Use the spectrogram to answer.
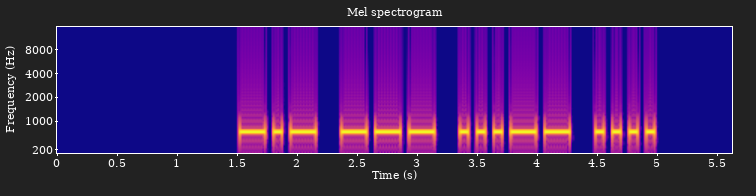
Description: Morse code, heard as a keyed tone, about 17 wpm, 700 Hz. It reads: KO3H
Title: USA Call Signs - 4 Characters - Repeated 3x - 17wpm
